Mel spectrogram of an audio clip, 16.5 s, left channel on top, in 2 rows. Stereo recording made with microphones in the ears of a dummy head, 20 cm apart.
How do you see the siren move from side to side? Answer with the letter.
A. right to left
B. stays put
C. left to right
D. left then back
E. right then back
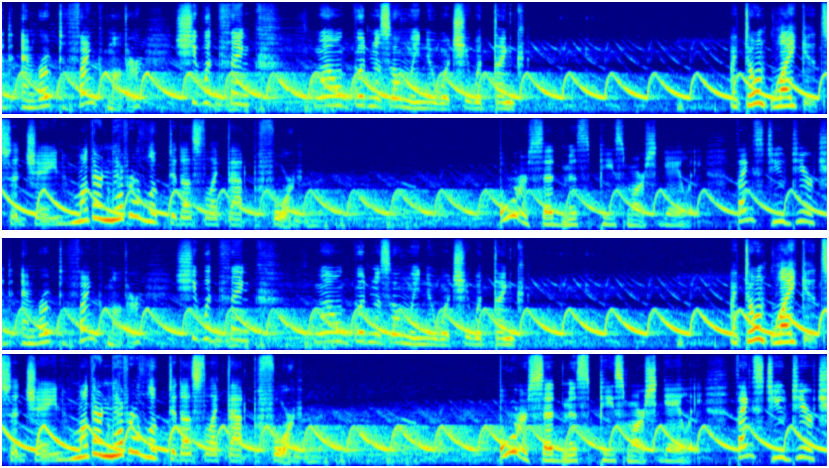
C.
